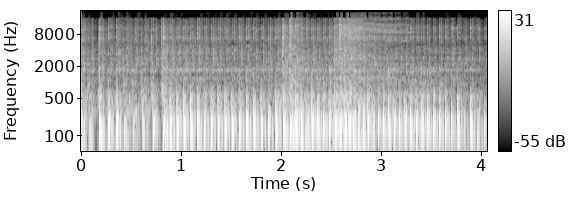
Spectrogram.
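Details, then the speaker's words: Briggs Intek 206cc 6hp single in a Doodlebug DB30 minibike, just built, with a new home-made side exhaust and old tank zip-tied on: quick, even putting with a brief rev blip midway; normal running. "Okay, so I'm still waiting for the new gas tank to come in, but I'm just dying to hear how this new exhaust sounds."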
